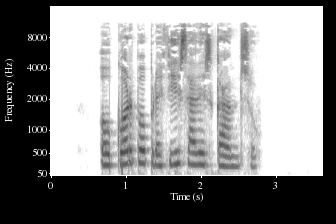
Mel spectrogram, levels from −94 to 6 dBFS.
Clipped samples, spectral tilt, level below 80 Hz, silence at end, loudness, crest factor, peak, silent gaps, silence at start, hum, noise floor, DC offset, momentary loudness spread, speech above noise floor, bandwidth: under 0.1%; -1 dB/octave; -70 dBFS; 0.85 s; -30 LUFS; 22 dB; -12 dBFS; none; 0.65 s; none; under -90 dBFS; under 0.1%; 8 LU; over 59 dB; 11.5 kHz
